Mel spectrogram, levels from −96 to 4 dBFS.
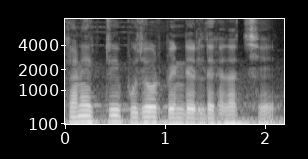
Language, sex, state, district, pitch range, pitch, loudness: Bengali, male, West Bengal, Cooch Behar, 95-115 Hz, 105 Hz, -15 LUFS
